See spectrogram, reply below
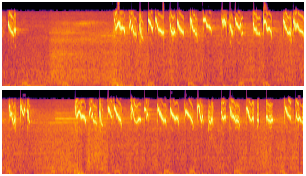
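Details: White-eye singing bursts of rapid, high, thin twittering notes, each burst lasting several seconds and separated by short pauses, over a faint, steady low ticking.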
